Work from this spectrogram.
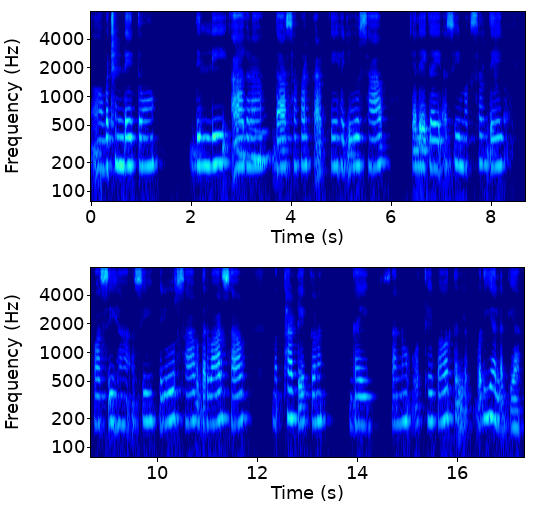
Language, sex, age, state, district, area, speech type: Punjabi, female, 60+, Punjab, Muktsar, urban, spontaneous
